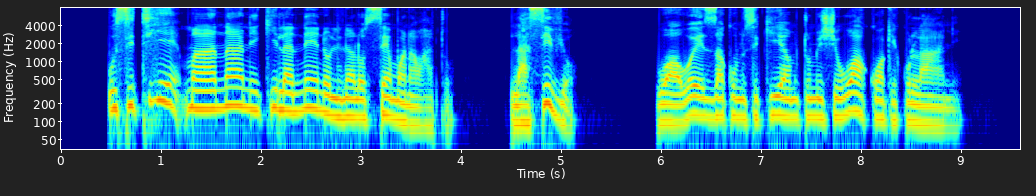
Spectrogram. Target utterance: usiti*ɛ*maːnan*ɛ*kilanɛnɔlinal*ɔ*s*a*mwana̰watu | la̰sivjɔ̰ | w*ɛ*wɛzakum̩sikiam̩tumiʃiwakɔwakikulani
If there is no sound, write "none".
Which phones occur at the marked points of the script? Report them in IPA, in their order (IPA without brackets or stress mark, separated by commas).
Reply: ɛ, i, ɔ, ɛ, a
